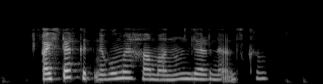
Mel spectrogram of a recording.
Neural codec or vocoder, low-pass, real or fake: vocoder, 22.05 kHz, 80 mel bands, Vocos; 5.4 kHz; fake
